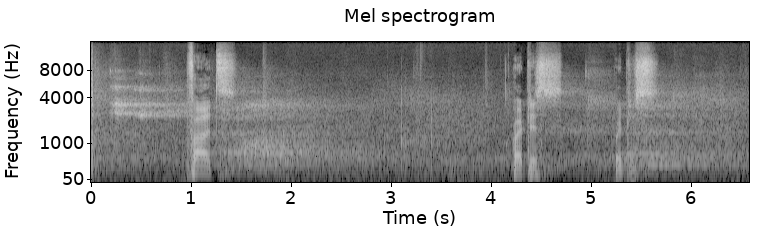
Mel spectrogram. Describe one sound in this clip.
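A young man grunts loudly as he hits the ball.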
